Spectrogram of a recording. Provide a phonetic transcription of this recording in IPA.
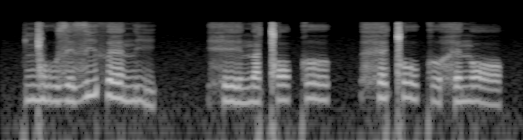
ŋ͡ǀuze ziθɛːni | heːnaǀɔː kɤ | hɛǀoːkɤ hɛnɔː

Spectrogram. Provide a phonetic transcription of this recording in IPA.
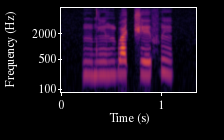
ndĩmba t͡ʃefĩ

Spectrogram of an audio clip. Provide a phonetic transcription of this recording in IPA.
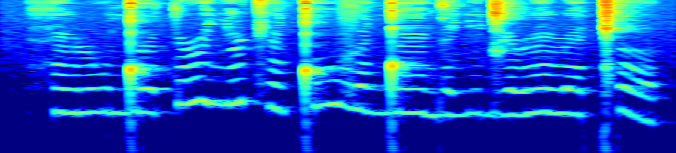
hɛ̃ ɭuŋ͡ǃə˞ tə˞ ʎɵʈ͡ʂɛ̃ ǃuvɛ ŋ͡ǃɛ̃ɡɛ ʎɵd͡ʑʌɭɛ̃ɭɛ ǁə

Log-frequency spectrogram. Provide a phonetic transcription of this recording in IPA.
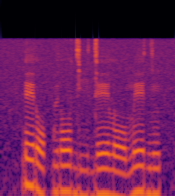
ɾeː˦ɾoː˨k͡pɨ˧ ɾoː˧diː˨ deː˧ loː˨meː˦ dĩ˦

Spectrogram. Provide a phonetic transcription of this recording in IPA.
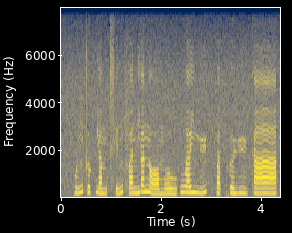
kʷɪ˨˥ŋt̪ʊ˨˥k̚jɐ˨mt͡sʰɪ˨˥ŋ fɐ˧njɐ˥nɔː˨˧mo˧w | wɐ˧jmyː˨˥k̚pɐ˨p̚ kɵ˨ɥyː˨ kaː˧

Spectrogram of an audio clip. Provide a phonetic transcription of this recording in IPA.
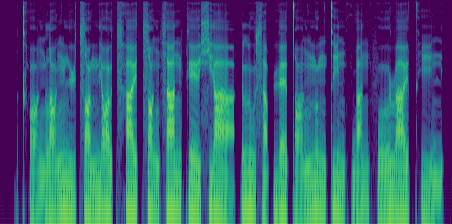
kʰɑ̰˨˩ŋ lɑ˧˥ŋ n̪y˧˥t͡sɑ˧ʊ̯n̪jɑ˥˩ʊ̯t͡sʰa˥ɪ̯ t͡sɑ˥˩ŋsa˥nke˥˧ɪ̯ ɕjä˥˩ | lu˥˩sä˩ pɥɛ˥˩t̪ɑ˧˥ŋ n̪ʊ˥˧ŋt̪i˥˩nfwa̰˨˩nfo˧˥ʊ̯ ɻa˥ɪ̯t̪ʰi˥˩n

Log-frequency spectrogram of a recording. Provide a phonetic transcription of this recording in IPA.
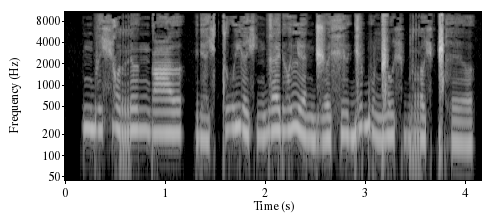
mbe̤˨ço˩rø˨ŋɡɑ˨ə̯ | ɾʲæ̤˩çtṳ˦je˩ç ŋɡɛ˦ɾʲɔ̤˥lʲɛ˩nd͡ʒø˩ xʲʉ˨ɡʲø˥bu˩ŋ͡ǁu˨ç brɔ˨çǁʰe˩ə̯

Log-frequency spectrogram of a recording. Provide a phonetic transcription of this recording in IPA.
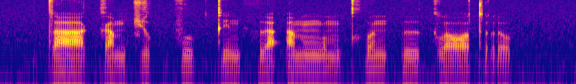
taː˨˩ ka˦˥mt͡ɕoː˦˥k̚ fuː˨˩k̚ti˧n hɯ˩˦a̯ʔa˥˩mŋo˨˩mkʰo˥˩n ʔɯː˧klɔː˧tro˨˩k̚

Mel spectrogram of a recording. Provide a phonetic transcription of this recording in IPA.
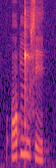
ʔɔʔŋ͡ǃuse

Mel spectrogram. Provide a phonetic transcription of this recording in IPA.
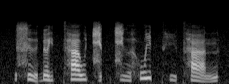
sɨ˧˩ɗə̰˧˨j t̪ʰa˧wt͡ɕə˨˩t̚ t͡ɕɨ̤˨˩ə̯hwi˦˥t̚t̪ʰi̤˨˩t̪ʰa˧˩˨n

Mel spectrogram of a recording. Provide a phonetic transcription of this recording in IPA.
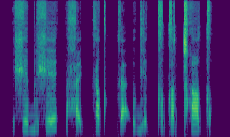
ʃebiʃe | ħḛ kːatˤkːa̰ ʔuɡḛ tːutˤɘ ǀʰutˤ

